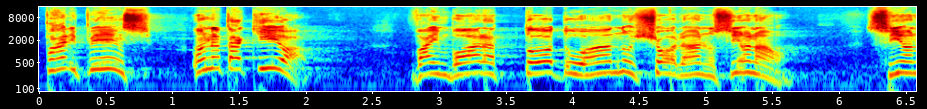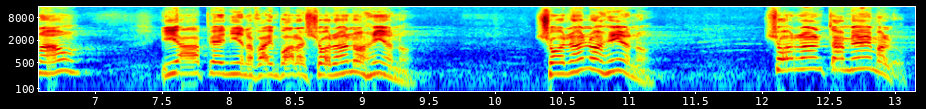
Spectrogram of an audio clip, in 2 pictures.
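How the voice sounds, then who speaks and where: A man preaching with a strikingly high, gravelly voice that swings up and down all the time. His tone is bright and forceful, and he drives his sermon with rhetorical questions and playful jokes. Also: normal speed. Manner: animated preaching with rhetorical questions and comic asides. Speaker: pastor. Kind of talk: humorous sermon.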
